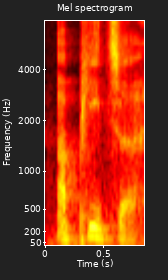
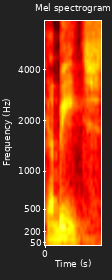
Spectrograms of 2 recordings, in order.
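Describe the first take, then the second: First: It is said with a P and a final vowel. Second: It is said with a B and no final vowel. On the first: "It's not like a pizza" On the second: "P is almost pronounced like a B. ... They don't even put no A in the end"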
